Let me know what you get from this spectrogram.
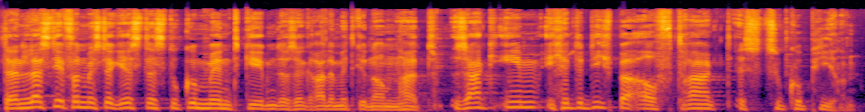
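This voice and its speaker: An actor playing a sober, loyal gentleman lawyer in a German radio drama, with a husky voice and a formal, precise manner. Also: fairly high pitch, lively intonation, a little fast, lightly acted. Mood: businesslike.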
